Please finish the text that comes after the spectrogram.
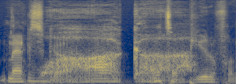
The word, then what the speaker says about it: Oaxaca: Oaxaca, Mexico. Oaxaca.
